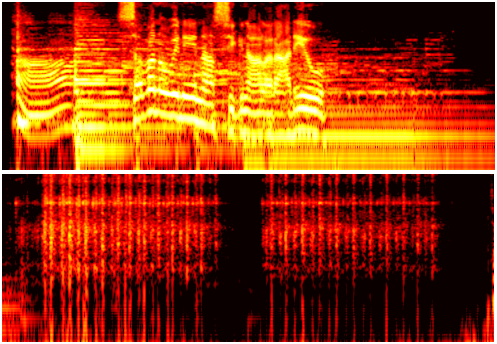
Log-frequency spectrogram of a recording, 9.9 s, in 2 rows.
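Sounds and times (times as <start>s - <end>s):
speech: 1.2s - 3.4s
rattling ball used in blind football: 5.0s - 9.6s.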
